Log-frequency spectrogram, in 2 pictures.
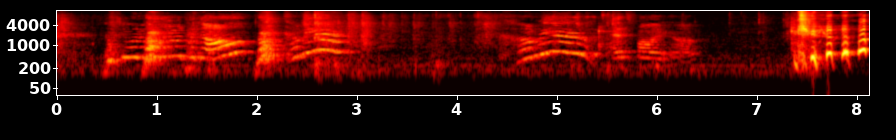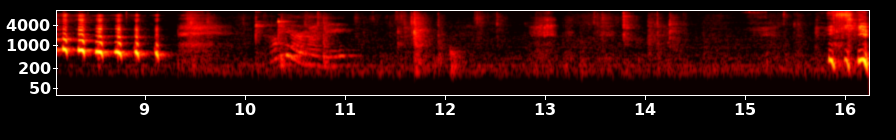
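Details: Vizsla dog frightened by a doll, giving whining and yelping calls and a burst of rapid, sharp barks near eight seconds, while people talk throughout.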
